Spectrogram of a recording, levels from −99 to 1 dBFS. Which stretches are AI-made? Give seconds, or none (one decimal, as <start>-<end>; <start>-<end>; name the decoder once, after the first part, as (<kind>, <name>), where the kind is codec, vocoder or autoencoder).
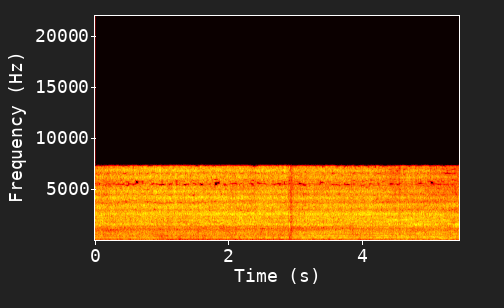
4.4-5.5 (codec, SNAC)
